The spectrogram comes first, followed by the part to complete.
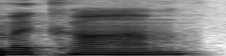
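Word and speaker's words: maqam: Because this shows, for instance, it's spelled M A Q M. That tells you it's it's more the Arab M and not the Turkish MOM.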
